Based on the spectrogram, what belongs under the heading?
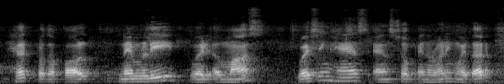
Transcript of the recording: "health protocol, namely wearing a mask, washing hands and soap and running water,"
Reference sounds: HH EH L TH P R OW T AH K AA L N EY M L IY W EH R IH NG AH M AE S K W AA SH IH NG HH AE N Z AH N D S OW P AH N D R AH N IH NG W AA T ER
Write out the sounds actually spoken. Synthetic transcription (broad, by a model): HH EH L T P R OW T AH K AA L N EY M L IY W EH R AH M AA S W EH S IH NG HH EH N S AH N S OW P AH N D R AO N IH NG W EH T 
